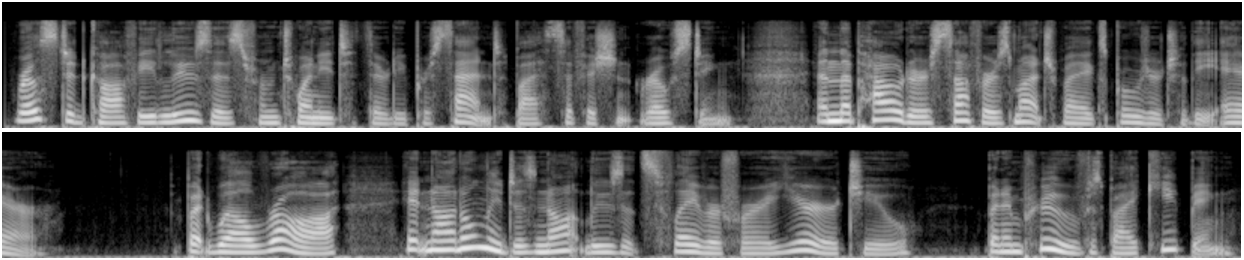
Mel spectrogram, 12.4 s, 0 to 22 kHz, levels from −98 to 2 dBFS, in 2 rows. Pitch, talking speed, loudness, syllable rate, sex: 200 Hz, 205 wpm, -18 LUFS, 5.7 syllables/s, female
